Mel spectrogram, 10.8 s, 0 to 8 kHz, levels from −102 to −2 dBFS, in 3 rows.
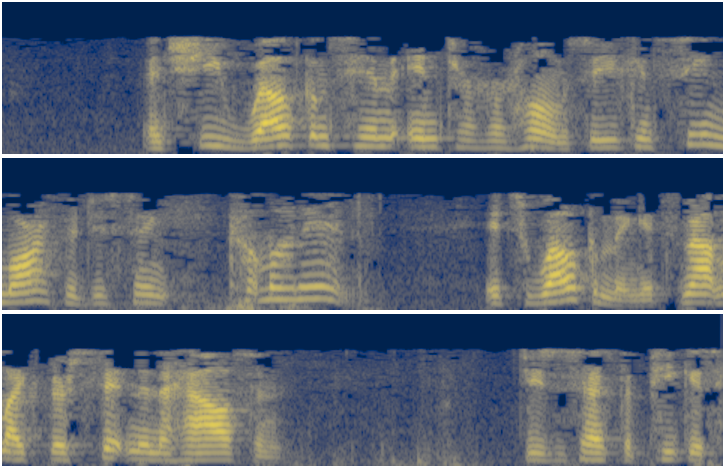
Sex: male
